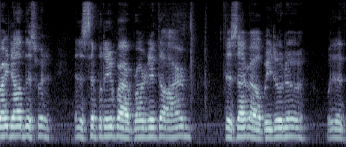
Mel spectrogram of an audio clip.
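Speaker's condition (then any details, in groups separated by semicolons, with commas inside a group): Friedreich's ataxia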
